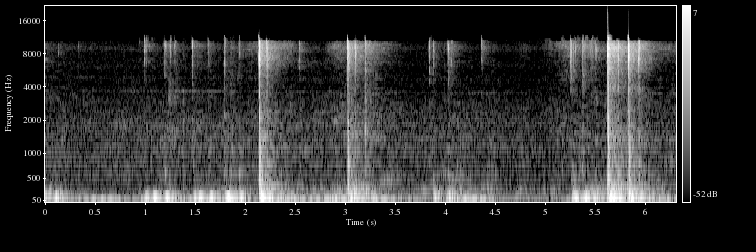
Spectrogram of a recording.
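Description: Fingers type code on a computer keyboard in quick bursts of clacking keys, separated by short pauses and a few louder key strikes, close and clear with no talking.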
